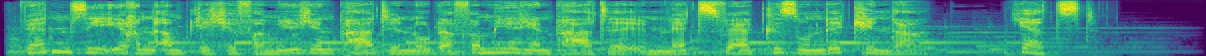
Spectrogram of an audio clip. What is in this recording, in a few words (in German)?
Reminder Radiospot; Netzwerk Gesunde Kinder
